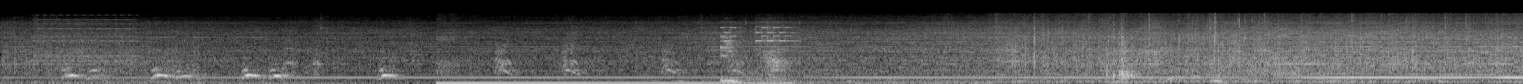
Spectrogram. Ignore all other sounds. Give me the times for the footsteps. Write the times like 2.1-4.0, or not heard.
not heard.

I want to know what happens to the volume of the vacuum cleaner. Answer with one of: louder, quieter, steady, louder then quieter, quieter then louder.
louder.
